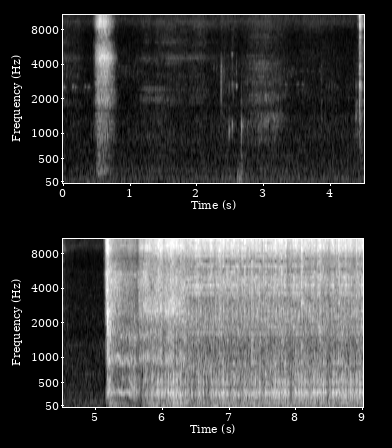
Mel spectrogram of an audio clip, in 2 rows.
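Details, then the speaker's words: 1967 Ford Mustang 390 V8 just reassembled, carb float bowl refilled: catches after about five seconds into a rough idle with sharp puffing chuff from a huge exhaust leak; otherwise sounded not too bad. "Okay. Well, that's actually except for the the huge exhaust leak, that actually didn't sound too bad."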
